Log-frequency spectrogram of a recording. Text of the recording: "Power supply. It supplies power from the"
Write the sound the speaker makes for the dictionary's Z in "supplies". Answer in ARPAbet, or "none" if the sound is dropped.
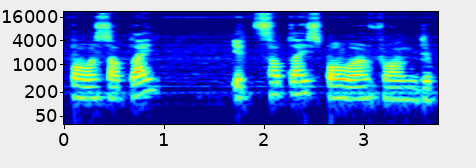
S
